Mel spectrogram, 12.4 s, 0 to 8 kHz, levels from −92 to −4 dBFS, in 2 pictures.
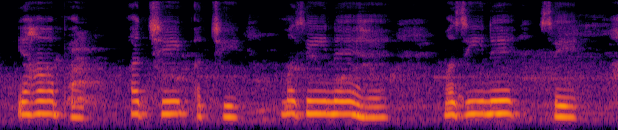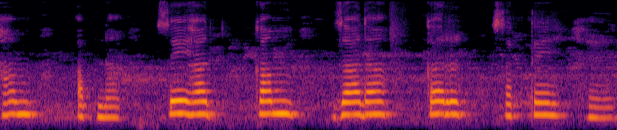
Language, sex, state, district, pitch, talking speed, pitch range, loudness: Hindi, female, Uttar Pradesh, Budaun, 255 Hz, 75 wpm, 215-265 Hz, -31 LUFS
